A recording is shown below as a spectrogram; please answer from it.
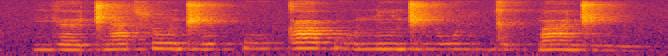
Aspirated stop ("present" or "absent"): absent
